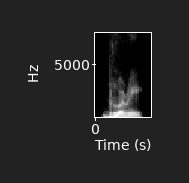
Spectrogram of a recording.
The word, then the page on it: brewery: Indian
